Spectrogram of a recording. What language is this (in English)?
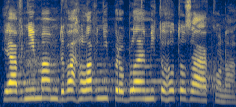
Czech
